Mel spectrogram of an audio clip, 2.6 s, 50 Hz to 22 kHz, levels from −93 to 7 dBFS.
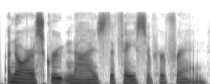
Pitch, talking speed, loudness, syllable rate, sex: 150 Hz, 160 wpm, -21 LUFS, 5.0 syllables/s, female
